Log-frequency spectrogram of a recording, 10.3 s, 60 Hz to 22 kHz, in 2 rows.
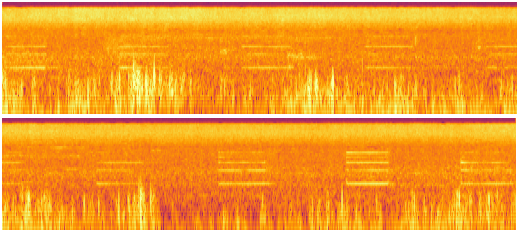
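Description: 209 series electric multiple-unit cars, pushed by a Kumoya 143 service car, rolling slowly over yard track: a low, uneven rumble with a few heavier swells. A short electronic beep-like tone repeats about once a second over it.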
